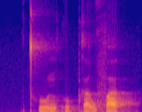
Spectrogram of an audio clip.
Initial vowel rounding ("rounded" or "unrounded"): rounded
